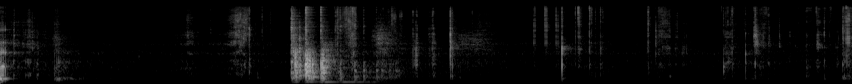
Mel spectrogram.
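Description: Small scraping and handling noises of a knife working at the slits in a plastic bottle cap. About three seconds in there is a louder clatter as the knife is set down on the desk. Then a run of light clicks and taps as the stiff paper cut-out is pushed into the cap's slits.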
